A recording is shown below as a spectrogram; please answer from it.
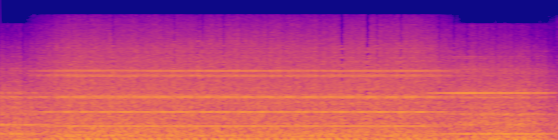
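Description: A Chinook twin-rotor military helicopter gives off a loud, steady engine drone with constant whining tones, unbroken and close for the whole stretch.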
